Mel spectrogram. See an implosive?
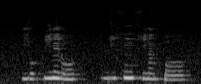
no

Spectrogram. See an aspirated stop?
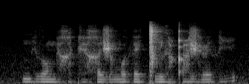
no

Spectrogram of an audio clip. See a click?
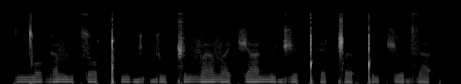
yes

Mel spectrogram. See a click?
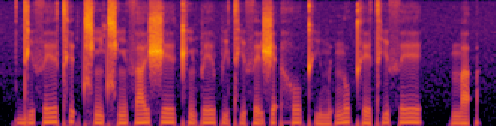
no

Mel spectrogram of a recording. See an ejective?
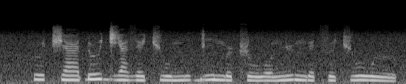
no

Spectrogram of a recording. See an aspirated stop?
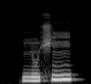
no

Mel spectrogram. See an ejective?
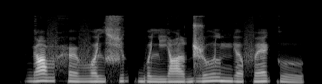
no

